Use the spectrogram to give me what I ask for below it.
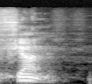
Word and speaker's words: Fionn: Most people break it into two syllables, which doesn't sound quite right, but you're saying it well. – All right, sweet. Well, like Fionn. Hey, Fionn. – Fionn or Fionn or something like that. – Oh, my goodness. One syllable.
